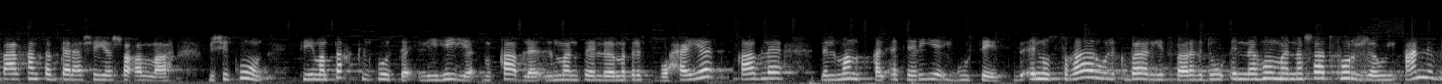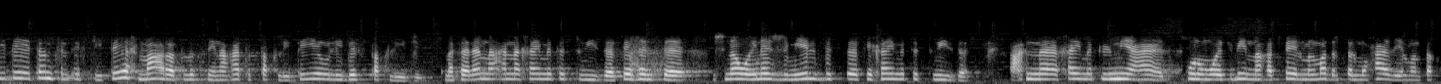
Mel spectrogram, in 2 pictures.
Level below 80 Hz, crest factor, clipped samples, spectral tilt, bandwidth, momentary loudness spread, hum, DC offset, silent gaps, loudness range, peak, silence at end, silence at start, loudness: -52 dBFS; 18 dB; under 0.1%; -7 dB/octave; 8.2 kHz; 9 LU; none; under 0.1%; none; 3 LU; 0 dBFS; 0.1 s; 0 s; -18 LUFS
